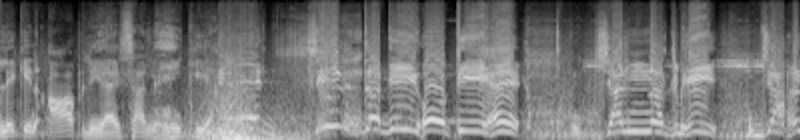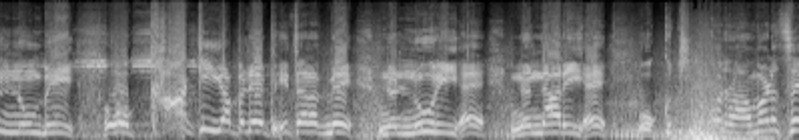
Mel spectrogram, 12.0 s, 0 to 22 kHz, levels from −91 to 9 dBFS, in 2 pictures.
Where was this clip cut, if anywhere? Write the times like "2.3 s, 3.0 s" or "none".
1.8 s, 11.3 s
